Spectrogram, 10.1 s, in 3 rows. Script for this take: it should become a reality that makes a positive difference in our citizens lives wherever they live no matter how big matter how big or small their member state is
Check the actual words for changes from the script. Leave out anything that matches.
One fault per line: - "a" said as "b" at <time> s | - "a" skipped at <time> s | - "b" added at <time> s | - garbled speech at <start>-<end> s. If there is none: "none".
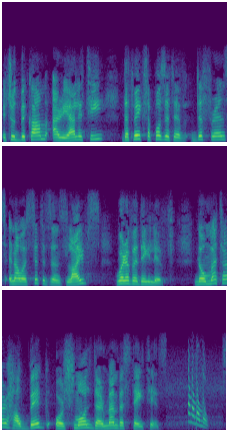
- "matter how big" skipped at 7.4 s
